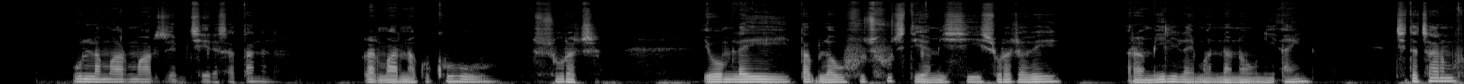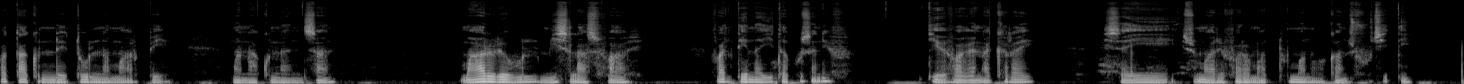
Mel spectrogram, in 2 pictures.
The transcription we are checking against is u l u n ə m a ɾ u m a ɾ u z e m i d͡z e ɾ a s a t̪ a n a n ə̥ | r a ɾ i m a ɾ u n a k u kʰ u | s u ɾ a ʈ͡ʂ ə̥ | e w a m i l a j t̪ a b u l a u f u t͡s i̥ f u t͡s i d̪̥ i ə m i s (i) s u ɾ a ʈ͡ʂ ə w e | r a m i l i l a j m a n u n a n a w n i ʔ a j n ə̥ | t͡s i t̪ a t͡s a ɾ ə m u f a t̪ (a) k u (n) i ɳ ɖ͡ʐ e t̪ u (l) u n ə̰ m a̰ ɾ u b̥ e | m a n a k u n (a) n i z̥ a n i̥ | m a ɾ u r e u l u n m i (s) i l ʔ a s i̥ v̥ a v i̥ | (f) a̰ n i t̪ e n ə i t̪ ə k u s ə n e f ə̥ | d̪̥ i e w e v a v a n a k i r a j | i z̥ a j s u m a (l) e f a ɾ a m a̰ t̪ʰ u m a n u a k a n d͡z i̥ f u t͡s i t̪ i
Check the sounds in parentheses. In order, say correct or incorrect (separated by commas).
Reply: correct, correct, correct, correct, correct, correct, correct, incorrect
